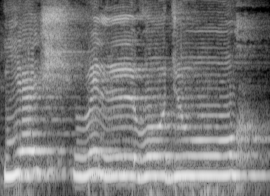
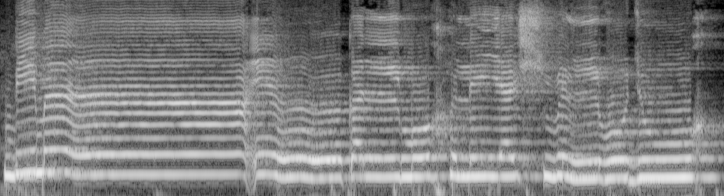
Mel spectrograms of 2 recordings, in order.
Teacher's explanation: واو زیر کو لام کے ساتھ ملا کے ادا کرنا ہے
